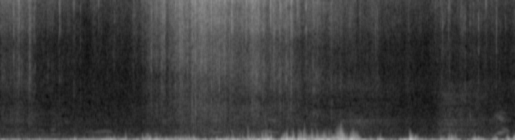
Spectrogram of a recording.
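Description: Irregular footfalls and rustling through tall dry grass, with wind buffeting the microphone. The thumps grow stronger after about three seconds.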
